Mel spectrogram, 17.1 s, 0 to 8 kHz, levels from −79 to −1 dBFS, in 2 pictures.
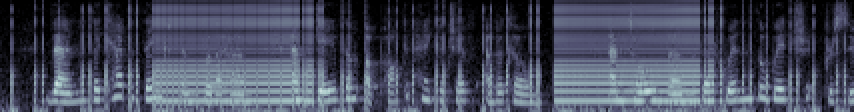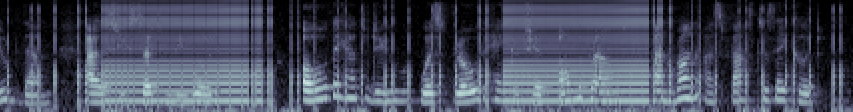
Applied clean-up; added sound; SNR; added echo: none; Telephone; 0 dB; none.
